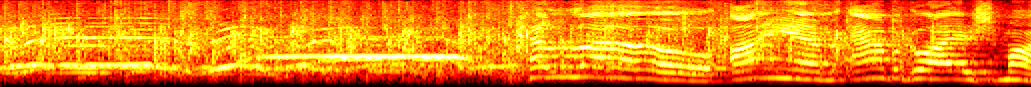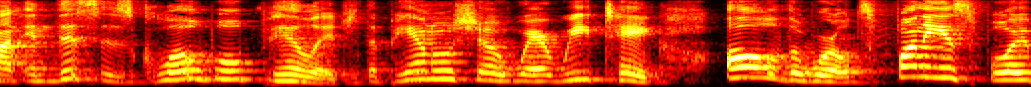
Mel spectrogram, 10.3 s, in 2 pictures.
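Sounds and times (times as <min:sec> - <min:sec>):
audience applause: 0:00.0 - 0:04.8
speech: 0:02.7 - 0:10.3.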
